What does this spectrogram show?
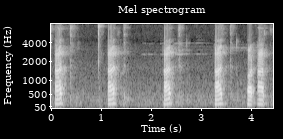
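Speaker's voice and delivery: अत को धीमे बोलें, त को बिना छोड़े बंद करें; हर अत को अलग-अलग दोहराकर दिखाएँ; ते की अंतिम ध्वनि. Shown as a demonstration. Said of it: "इसको बोला जाएगा अत". (अत, अत और अत को धीमे-धीमे दोहराएँ)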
